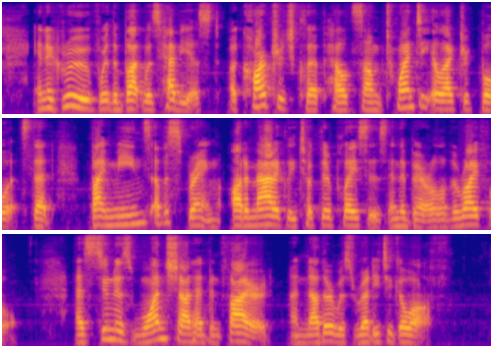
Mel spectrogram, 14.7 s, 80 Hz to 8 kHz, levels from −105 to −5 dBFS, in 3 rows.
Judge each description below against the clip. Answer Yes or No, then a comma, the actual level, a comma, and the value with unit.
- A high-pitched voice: No, medium, 170 Hz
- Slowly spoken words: No, average, 190 wpm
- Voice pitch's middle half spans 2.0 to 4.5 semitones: Yes, average, 3.3 semitones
